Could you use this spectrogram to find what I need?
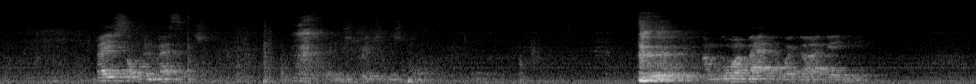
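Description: A man speaks calmly through a microphone in a reverberant hall.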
